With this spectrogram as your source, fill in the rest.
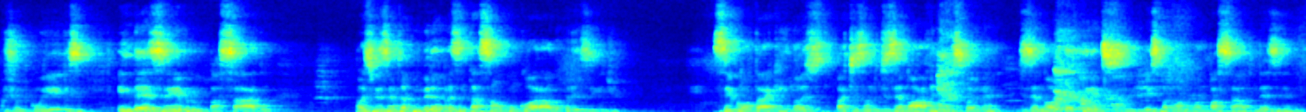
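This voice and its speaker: A man's voice: medium pitch, dark tone, a little hiss or hum. A young man with a Brazilian accent giving a testimony in a church service, telling his story in a chatty way and acting out the dialogue. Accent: Brazilian Portuguese. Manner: chatty storytelling, acts out the dialogue, laughs often. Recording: echoey church hall.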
